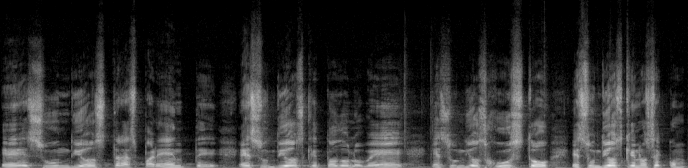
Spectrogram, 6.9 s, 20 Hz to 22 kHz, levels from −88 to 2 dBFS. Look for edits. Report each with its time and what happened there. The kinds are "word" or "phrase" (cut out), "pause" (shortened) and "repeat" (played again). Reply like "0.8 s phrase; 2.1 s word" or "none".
none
